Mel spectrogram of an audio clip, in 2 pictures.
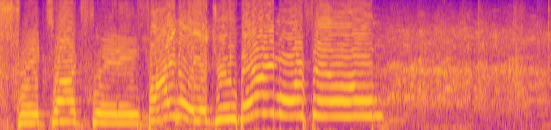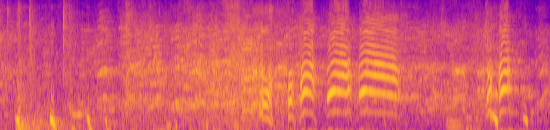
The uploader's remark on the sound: Live from Helium Comedy Club in Philadelphia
